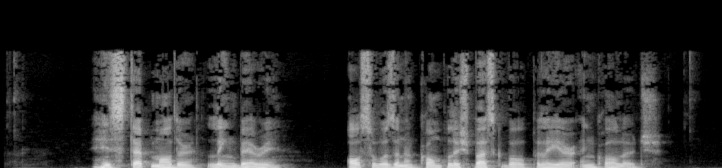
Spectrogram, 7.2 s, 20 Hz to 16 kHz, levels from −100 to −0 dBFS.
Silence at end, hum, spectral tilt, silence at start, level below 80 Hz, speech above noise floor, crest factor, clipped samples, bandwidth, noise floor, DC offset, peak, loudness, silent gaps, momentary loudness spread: 0.65 s; none; -5.5 dB/octave; 0.95 s; -54 dBFS; 58 dB; 18 dB; under 0.1%; 11.5 kHz; -76 dBFS; under 0.1%; -2 dBFS; -19 LUFS; none; 7 LU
